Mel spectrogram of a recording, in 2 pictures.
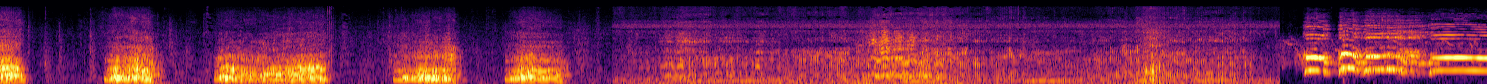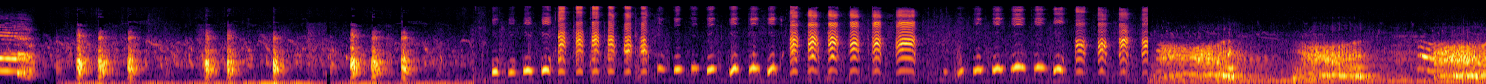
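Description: A rooster crowing once about halfway through, followed by hens clucking in quick, even repeats for several seconds. It is set between other animal calls: a run of about five loud calls roughly a second apart at the start, and a different pitched call near the end.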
